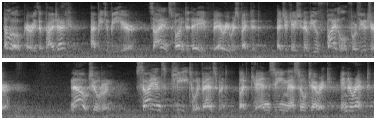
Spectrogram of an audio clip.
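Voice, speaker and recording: A brisk male alien scientist from a video game, with a very sharp, forceful tone and lively swings in pitch. He drops small words and talks like an eccentric lecturer. The recording is echoey. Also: exaggerated voice. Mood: eager, instructive. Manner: clipped telegraphic sentences, didactic. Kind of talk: video game character performance. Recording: echoey recorded message with faint noise.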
